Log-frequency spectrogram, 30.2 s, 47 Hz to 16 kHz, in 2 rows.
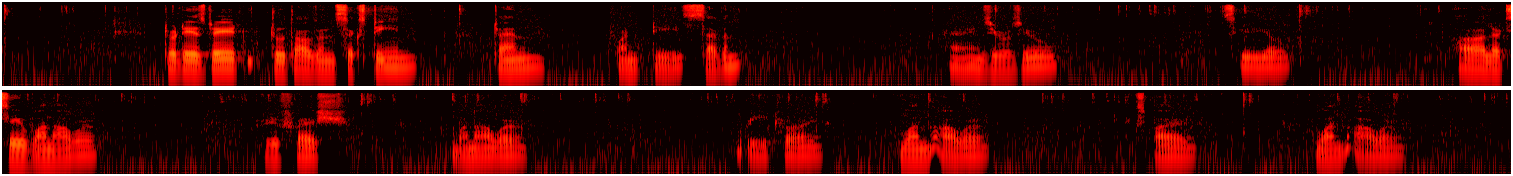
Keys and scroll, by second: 7.5 space, 7.9 space, 9.7 Tab, 12.3 Tab, 13.1 space, 15.4 Tab, 16.4 space, 17.0 Tab, 17.8 space, 20.0 Tab, 21.3 Tab, 22.2 space, 24.2 Tab, 25.2 space, 25.7 Tab, 26.6 space.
